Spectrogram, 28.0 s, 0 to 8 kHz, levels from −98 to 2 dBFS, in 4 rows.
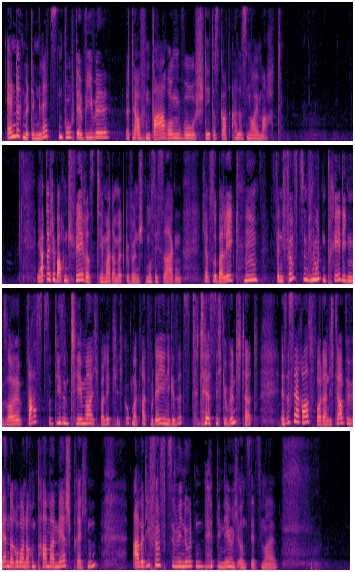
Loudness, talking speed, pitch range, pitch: -32 LUFS, 180 wpm, 205-265 Hz, 235 Hz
